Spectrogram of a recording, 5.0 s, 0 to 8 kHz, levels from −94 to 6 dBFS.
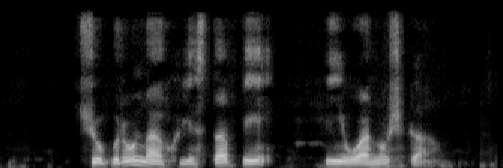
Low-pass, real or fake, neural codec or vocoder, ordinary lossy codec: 7.2 kHz; fake; codec, 24 kHz, 1.2 kbps, DualCodec; AAC, 48 kbps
